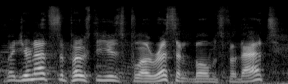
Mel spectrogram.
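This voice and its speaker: A wry doctor with a bright, lively voice that rises and falls freely. He teases his friend with dry humor. It is performed as a studio radio play. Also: high-pitched, normal speed. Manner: wry, lightly teasing. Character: Doctor Watson, dry-witted physician on a date. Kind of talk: audio drama acting.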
